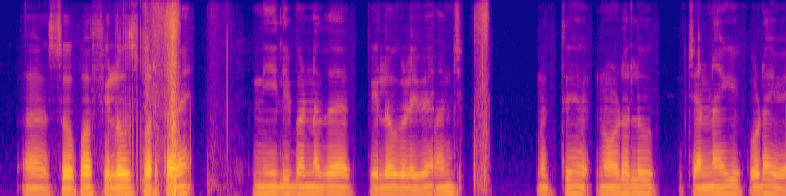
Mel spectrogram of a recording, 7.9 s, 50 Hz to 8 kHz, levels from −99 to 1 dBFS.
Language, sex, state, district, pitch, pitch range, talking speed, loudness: Kannada, male, Karnataka, Raichur, 100 Hz, 95-105 Hz, 90 wpm, -22 LUFS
